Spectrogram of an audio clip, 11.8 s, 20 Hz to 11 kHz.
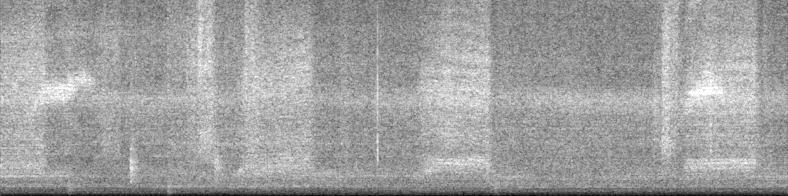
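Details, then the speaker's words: Tracheostomy suction machine running, used to clear the trachea of a 25-26-year-old ventilator-dependent man with an undiagnosed rare disease; steady loud motor hum with hissing suction surges. "temos a máquina que fazemos a limpeza do Traque que é a máquina de aspirar"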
